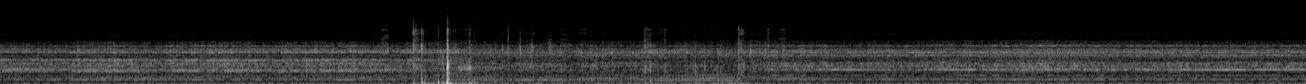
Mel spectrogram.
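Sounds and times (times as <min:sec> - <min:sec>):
boat engine running: 0:00.8 - 0:09.2.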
